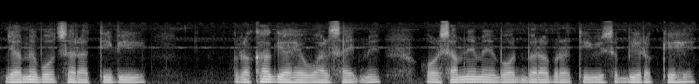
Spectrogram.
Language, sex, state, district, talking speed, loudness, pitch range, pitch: Hindi, male, Arunachal Pradesh, Papum Pare, 195 wpm, -17 LUFS, 110-115 Hz, 110 Hz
